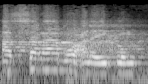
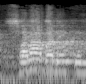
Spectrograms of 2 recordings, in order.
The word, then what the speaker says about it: আসসালামু আলাইকুম: আসসালামু আলাইকুম ওয়া রাহমাতুল্লাহ। বলেন আসসালামু আলাইকুম ওয়া রাহমাতুল্লাহ। সালাম কিন্তু শুদ্ধভাবে দেওয়া লাগবে। শুরুতে হামজা আছে, আলিফ আছে। আসসালামু আলাইকুম। সালাম আলাইকুম না।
